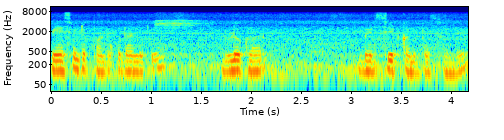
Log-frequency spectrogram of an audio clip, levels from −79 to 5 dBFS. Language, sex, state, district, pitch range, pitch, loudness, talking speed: Telugu, male, Andhra Pradesh, Srikakulam, 120-140 Hz, 130 Hz, -20 LUFS, 115 wpm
